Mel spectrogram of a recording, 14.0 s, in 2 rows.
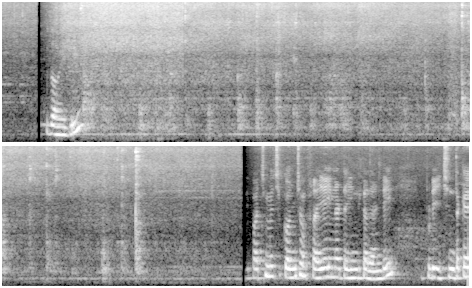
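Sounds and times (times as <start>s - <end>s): paste sizzling in hot oil: 0.0s - 10.7s
steel spoon scraping a wok: 0.1s - 9.8s.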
